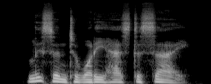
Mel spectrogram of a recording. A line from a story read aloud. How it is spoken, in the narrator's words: said softly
